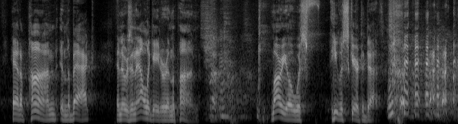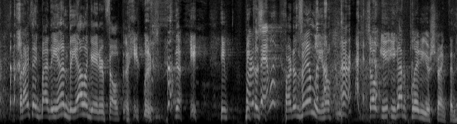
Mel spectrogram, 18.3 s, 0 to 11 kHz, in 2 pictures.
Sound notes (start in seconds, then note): 7.7 audience laughing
